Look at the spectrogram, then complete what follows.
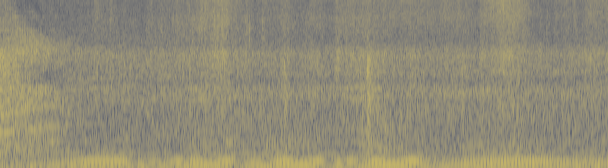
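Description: A vehicle engine running, its low note swelling and easing as the revs rise and fall slightly.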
